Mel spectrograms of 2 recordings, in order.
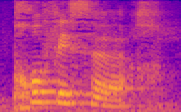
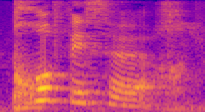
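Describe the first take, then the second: The two takes are said the same way.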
